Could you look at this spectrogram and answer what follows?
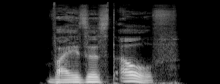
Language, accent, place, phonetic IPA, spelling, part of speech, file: German, Germany, Berlin, [ˌvaɪ̯zəst ˈaʊ̯f], weisest auf, verb, De-weisest auf.ogg
- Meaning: second-person singular subjunctive I of aufweisen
